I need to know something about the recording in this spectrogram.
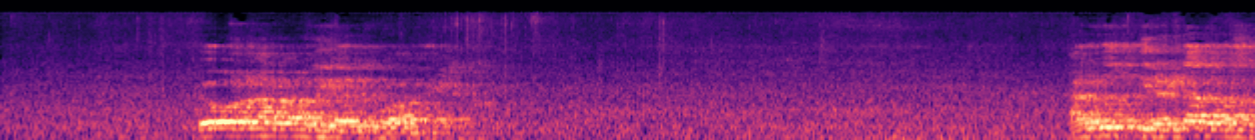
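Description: A man speaks slowly into a microphone, heard through loudspeakers with pauses between phrases.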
